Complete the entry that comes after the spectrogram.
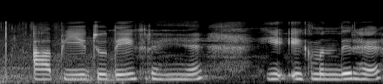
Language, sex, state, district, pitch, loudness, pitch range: Hindi, female, Rajasthan, Bikaner, 240 Hz, -19 LUFS, 235-255 Hz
